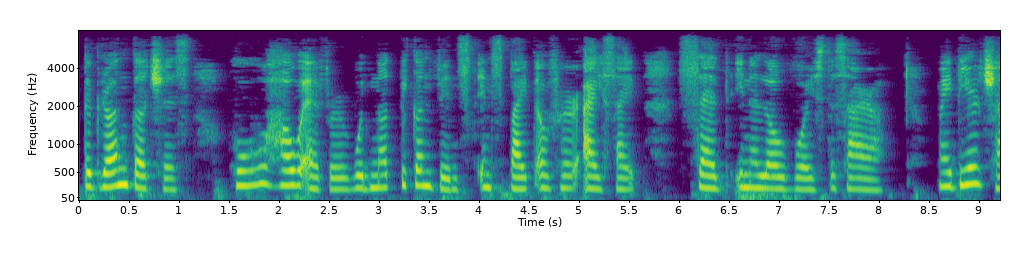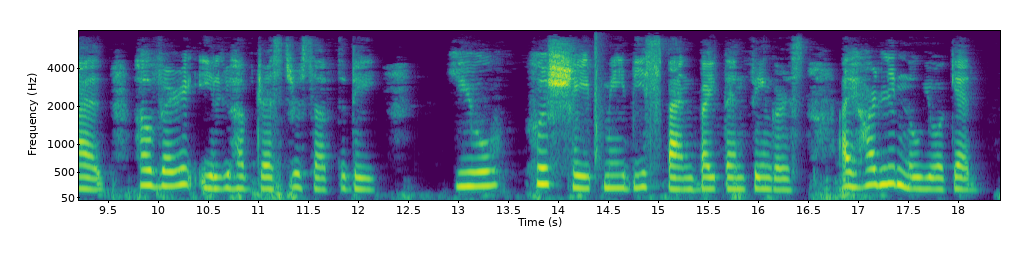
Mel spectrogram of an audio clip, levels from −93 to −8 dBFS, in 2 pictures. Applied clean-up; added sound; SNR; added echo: classical method log-MMSE.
